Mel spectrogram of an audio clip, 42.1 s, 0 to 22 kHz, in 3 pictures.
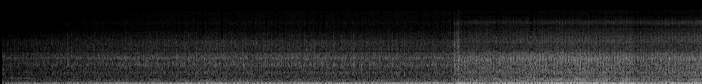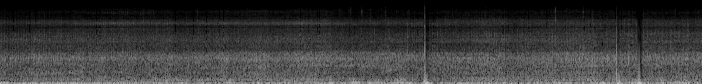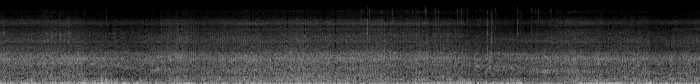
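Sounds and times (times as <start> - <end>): kart engines accelerating: 9.0 - 42.0.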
